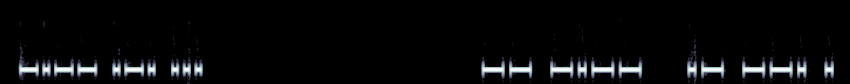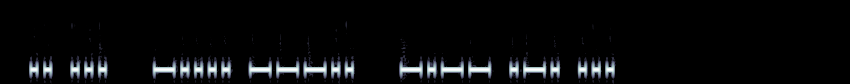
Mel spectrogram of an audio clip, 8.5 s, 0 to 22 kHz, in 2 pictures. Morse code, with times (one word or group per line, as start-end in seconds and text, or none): 0.1-1.0 YRS
2.4-3.2 MY
3.4-4.2 AGE
4.4-4.8 IS
5.0-6.0 68
6.3-7.3 YRS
